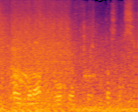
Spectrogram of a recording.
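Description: Gunshots crack from a pistol.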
